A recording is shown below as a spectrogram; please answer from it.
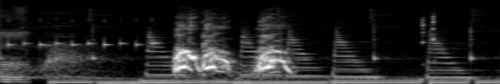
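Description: A cartoon puppy barking twice in quick, short yaps about a second in, over children's background music.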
